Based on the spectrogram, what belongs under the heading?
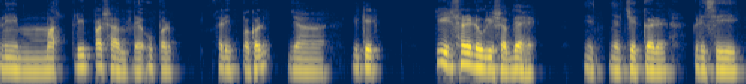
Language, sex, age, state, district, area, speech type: Dogri, male, 45-60, Jammu and Kashmir, Udhampur, rural, spontaneous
